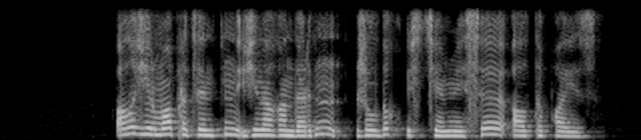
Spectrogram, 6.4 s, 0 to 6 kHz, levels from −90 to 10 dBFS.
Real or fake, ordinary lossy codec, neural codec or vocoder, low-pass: real; none; none; 5.4 kHz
